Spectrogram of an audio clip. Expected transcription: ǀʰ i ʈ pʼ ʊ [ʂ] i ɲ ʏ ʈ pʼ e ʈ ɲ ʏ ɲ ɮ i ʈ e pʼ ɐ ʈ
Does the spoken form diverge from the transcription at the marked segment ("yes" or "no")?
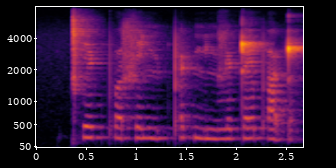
yes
